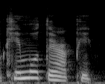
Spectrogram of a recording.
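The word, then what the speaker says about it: chemotherapy: 켜지는데 여기서 4번에서 는요 우리 흔히 알고 있는 k 라는 발음 처럼 발음이 돼요 그래서 킴 웃대 lp 요렇게 반으로 나눌 수가 있어요 키모 테라피 때 앞이라고 하는 것은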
